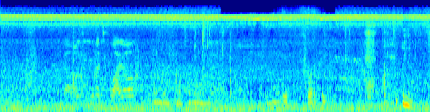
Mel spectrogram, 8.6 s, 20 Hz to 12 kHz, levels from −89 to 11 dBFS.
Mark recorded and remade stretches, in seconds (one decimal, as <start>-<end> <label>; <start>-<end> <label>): 0.0-4.4 recorded; 4.4-6.7 remade; 6.7-8.6 recorded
